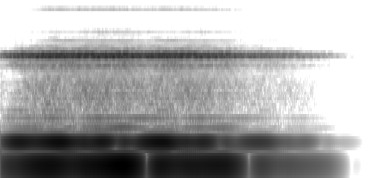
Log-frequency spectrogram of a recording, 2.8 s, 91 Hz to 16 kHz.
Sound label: pad, Dance Synths; Break Pads; Best Service ProSamples vol.37 - Dance Synths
